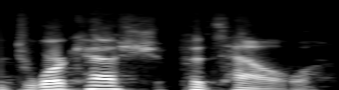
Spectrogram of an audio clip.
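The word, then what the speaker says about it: Dwarkesh Patel: Uh Dwaresh Patel.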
